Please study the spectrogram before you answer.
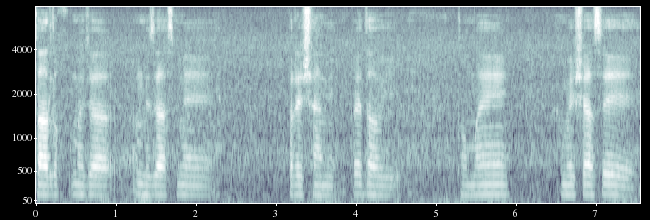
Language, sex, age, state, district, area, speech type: Urdu, male, 30-45, Telangana, Hyderabad, urban, spontaneous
